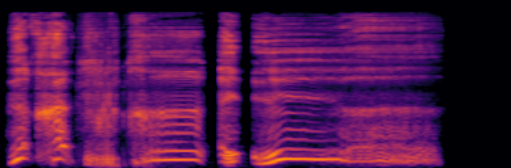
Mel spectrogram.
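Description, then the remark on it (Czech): A voice imitates a struggling vacuum cleaner with strained groans, grunts and sneeze-like bursts, several short broken sounds followed by a long, wavering, pitch-shifting moan that cuts off abruptly. “A tak místo obvyklého hučení motorku, jaké vydávají všechny ostatní vysavače, bylo slyšet takové podivné kýchání a přidušené hekání.”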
